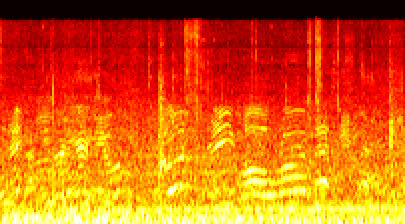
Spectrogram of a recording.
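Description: Distant shouts and calls from players and coaches across a football practice field, over a steady low hum, with a few sharp knocks around the middle.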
